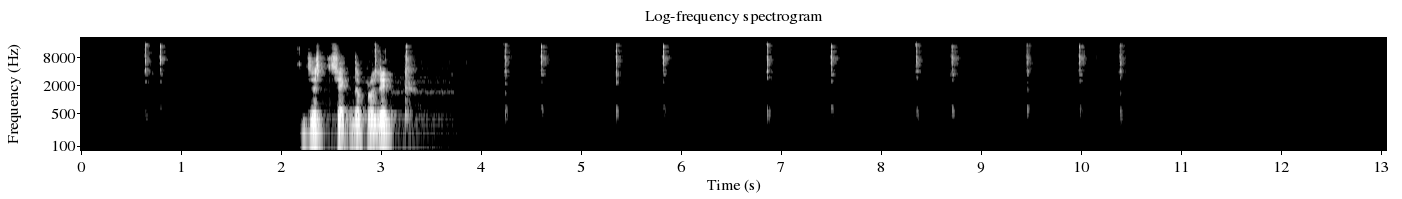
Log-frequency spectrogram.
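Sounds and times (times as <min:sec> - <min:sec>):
computer mouse clicks: 0:00.6 - 0:01.0, 0:04.2 - 0:06.1, 0:06.8 - 0:10.6.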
